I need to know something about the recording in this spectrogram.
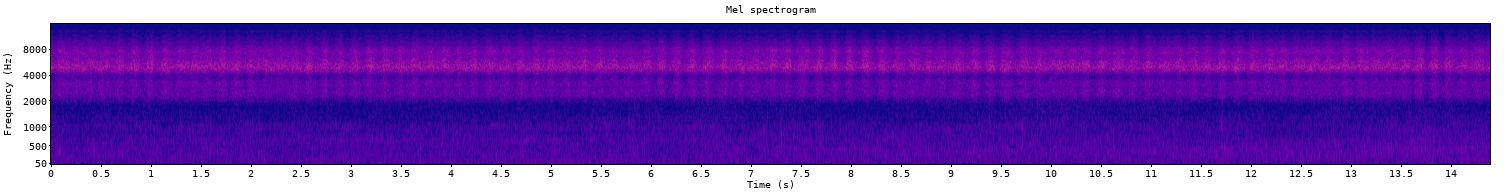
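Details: Cicadas calling by the sea in Croatia in summer 2020: an intense, continuous high-pitched rasping drone, evenly pulsed and constant in loudness from start to finish.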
